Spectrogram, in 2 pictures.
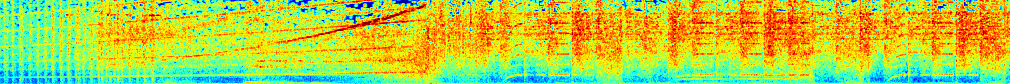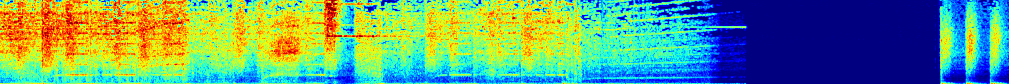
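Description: A loud, dense horror-style jingle introducing talk about a very scary film: rumbling low tones, rising and falling whooshes, a pulsing repeated tone, and sharp crashing hits. It cuts off abruptly into silence, then a few brief bursts return.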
